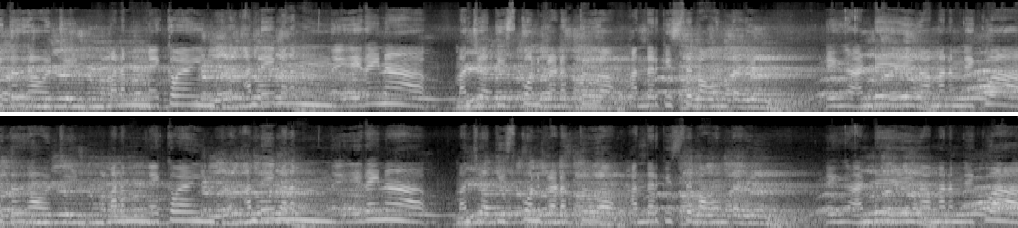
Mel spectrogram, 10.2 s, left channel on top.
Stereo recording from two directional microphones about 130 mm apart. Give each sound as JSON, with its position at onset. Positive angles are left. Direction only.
{"t": 0.3, "sound": "a sound", "side_deg": -20}
{"t": 1.1, "sound": "a woman's voice", "side_deg": -25}
{"t": 2.0, "sound": "a woman's voice", "side_deg": 0}
{"t": 3.3, "sound": "a sound", "side_deg": -30}
{"t": 5.3, "sound": "speech", "side_deg": -25}
{"t": 8.5, "sound": "speech", "side_deg": -20}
